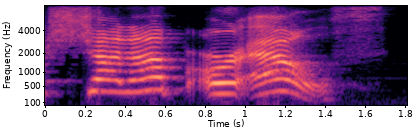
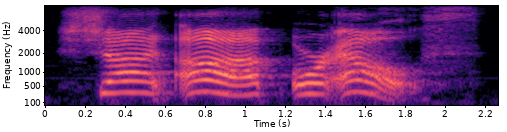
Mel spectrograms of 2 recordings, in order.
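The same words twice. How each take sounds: First: Slow, louder, higher mock threat; slow ominous warning, each word weighted; menacing threat. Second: Slow, deliberate mock threat; slowed ominous warning, each word weighted. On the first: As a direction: spell out the hidden threat word by word. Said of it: "it's like". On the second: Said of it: "That's what it means".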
